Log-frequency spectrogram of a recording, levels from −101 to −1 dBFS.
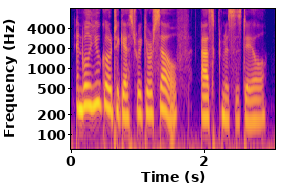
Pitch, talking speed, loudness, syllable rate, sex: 215 Hz, 195 wpm, -17 LUFS, 4.9 syllables/s, female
